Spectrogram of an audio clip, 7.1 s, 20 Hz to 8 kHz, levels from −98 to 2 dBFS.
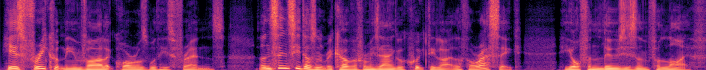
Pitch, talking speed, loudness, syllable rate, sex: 145 Hz, 240 wpm, -17 LUFS, 6.5 syllables/s, male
